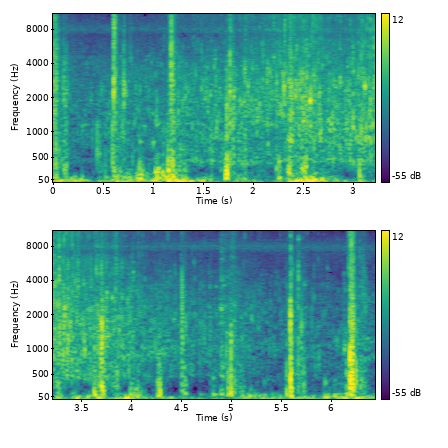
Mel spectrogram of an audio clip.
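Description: A shallow mountain stream running over rocks, with hiking-shoe footsteps knocking and splashing on wet stones as someone climbs up through the streambed.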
